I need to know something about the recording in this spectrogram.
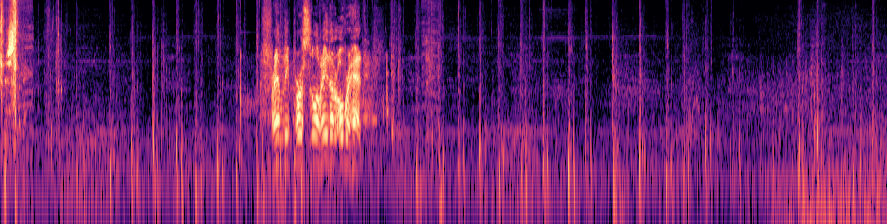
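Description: Footsteps tap quickly on a hard tiled floor.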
